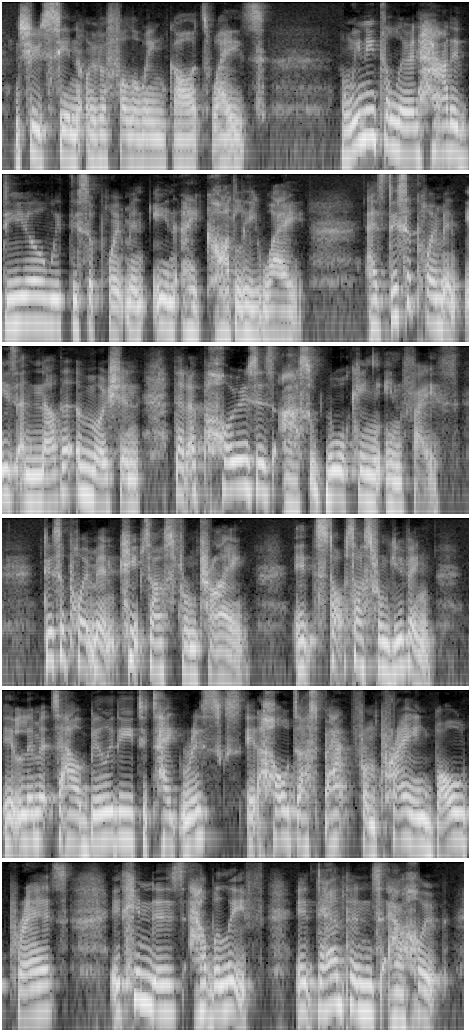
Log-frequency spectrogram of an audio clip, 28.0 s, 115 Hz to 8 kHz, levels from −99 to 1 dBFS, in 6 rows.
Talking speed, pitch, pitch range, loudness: 140 wpm, 175 Hz, 150-195 Hz, -17 LUFS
